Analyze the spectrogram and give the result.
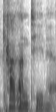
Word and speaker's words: Quarantäne: Also ich sage dazu tatsächlich Quarantäne. Also ich spreche es mit einem K an der Stelle, aber es wird mit einem Q geschrieben und ich kenne tatsächlich auch Menschen, die Aussprache Quarantäne verwenden.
